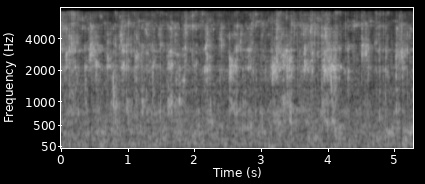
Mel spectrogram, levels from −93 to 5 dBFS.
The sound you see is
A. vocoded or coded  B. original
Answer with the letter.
A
